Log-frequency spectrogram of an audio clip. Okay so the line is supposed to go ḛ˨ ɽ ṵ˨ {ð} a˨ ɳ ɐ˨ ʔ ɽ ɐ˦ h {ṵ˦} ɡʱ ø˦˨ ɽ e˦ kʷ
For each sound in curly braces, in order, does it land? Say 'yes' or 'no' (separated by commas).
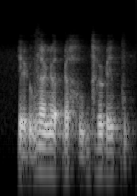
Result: yes, no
